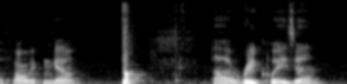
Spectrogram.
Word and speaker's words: Rayquaza: Uh Rayquaza, I I always have said it like this. It's Ray Quaza. It's pretty simple, guys.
